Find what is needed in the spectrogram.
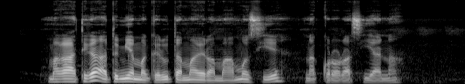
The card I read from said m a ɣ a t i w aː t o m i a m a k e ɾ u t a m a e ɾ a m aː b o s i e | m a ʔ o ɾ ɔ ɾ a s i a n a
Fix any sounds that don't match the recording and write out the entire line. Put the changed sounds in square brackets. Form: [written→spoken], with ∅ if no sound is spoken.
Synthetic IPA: m a ɣ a t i [w→ɣ] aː t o m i a m a k e ɾ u t a m a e ɾ a m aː [b→m] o s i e | [m→n] a [ʔ→k] o ɾ ɔ ɾ a s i a n a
